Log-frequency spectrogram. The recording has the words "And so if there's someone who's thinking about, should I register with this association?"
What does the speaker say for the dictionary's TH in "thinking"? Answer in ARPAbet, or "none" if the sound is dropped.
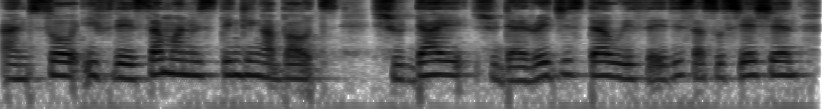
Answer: TH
